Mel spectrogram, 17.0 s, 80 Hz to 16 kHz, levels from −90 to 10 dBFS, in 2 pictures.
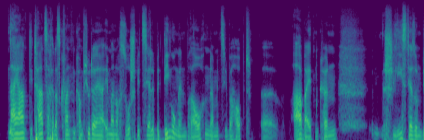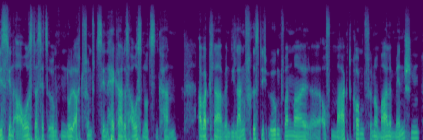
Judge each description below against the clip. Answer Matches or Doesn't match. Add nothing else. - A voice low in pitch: Matches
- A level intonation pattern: Doesn't match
